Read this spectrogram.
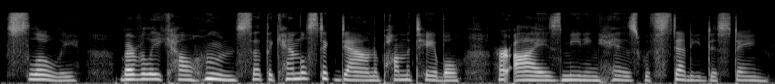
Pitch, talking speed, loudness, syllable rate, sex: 205 Hz, 130 wpm, -19 LUFS, 4.1 syllables/s, female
